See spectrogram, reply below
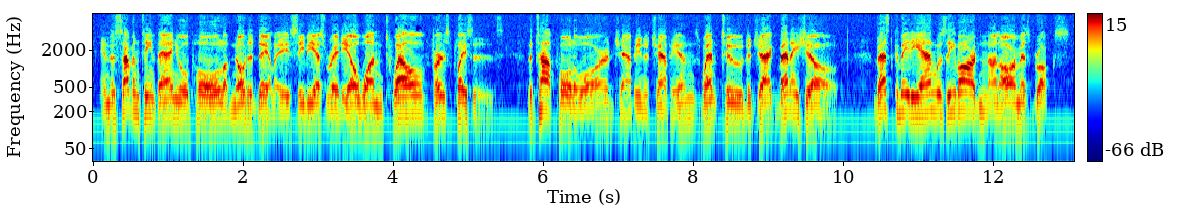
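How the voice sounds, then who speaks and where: Bright, animated American radio announcer man. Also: medium pitch, low-quality recording. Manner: polished, formal. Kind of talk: 1950s radio announcing, scripted.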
